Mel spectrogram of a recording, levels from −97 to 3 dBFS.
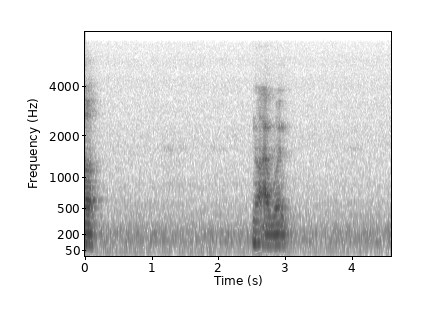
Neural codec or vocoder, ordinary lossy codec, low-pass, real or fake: none; none; 7.2 kHz; real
